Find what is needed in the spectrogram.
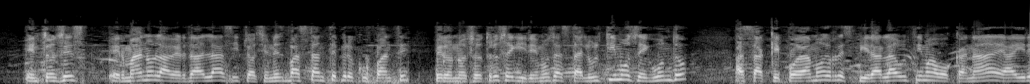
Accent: Colombia; Del sitio de donde yo vengo, en las últimas tres semanas, parece ser que llegaron 250 paramilitares del Urabá.

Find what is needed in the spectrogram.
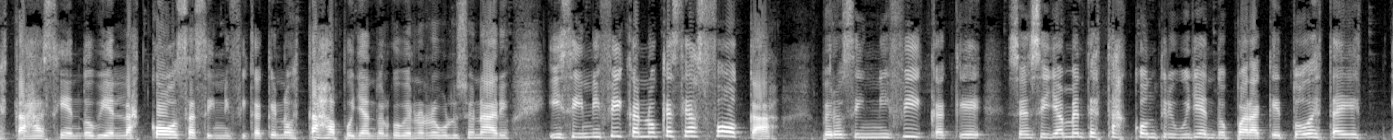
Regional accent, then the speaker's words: Venezuela; nosotros tenemos que organizarnos como venezolanos y venezolanas

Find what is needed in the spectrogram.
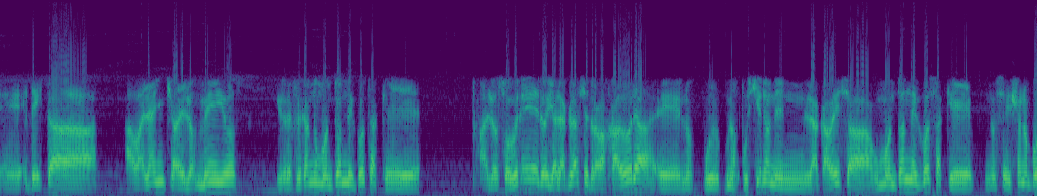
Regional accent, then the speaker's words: La Matanza, Buenos Aires Province, Argentina; Nosotros somos de La Matanza.

